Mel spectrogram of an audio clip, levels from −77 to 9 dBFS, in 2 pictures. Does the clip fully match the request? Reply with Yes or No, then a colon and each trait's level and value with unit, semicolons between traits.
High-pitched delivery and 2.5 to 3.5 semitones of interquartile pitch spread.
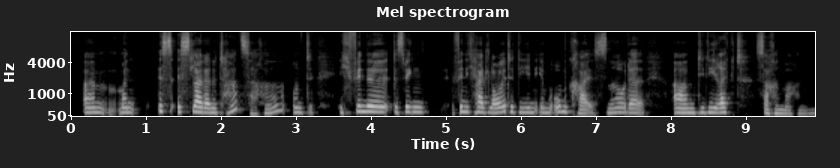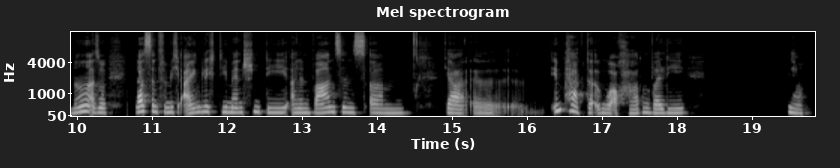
Yes: high, 200 Hz; average, 3.2 semitones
